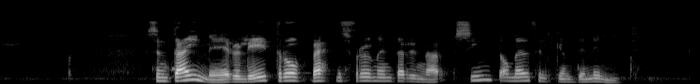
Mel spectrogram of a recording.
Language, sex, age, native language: Icelandic, male, 30-39, Icelandic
